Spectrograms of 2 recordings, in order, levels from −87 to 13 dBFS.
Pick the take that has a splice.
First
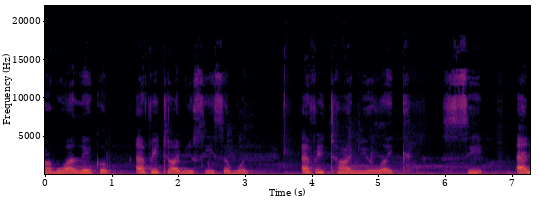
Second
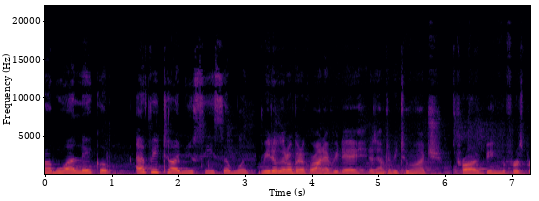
second; 2 cuts; at 3.1 s, 6.2 s

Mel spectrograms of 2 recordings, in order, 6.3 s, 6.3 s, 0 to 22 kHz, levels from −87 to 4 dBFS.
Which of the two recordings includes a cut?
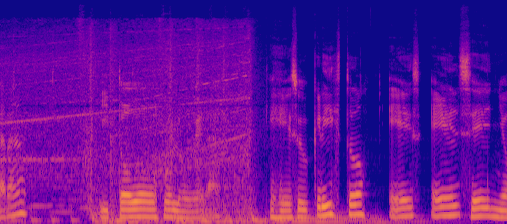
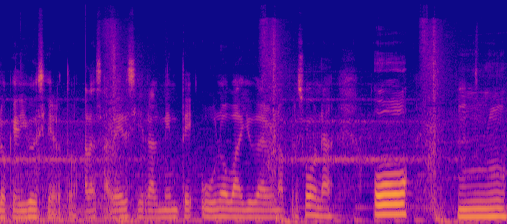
second; 1 cut; at 1.0 s

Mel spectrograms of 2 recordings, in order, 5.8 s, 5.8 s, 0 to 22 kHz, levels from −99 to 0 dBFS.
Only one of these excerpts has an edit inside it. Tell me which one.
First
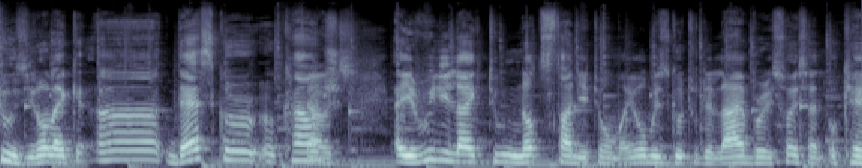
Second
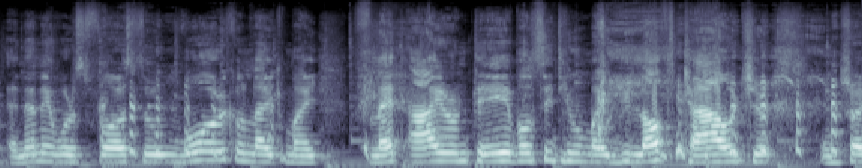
first; 1 cut; at 2.6 s

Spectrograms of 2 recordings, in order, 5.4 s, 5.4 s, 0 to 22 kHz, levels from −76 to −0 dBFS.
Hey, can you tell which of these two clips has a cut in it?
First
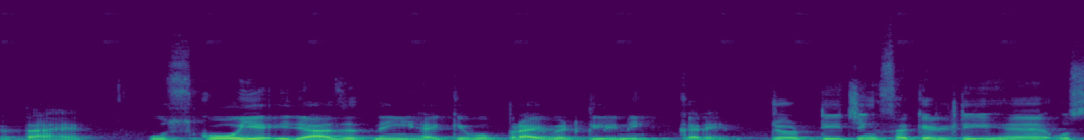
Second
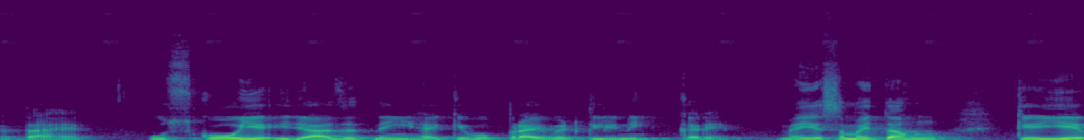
first; 1 cut; at 3.8 s

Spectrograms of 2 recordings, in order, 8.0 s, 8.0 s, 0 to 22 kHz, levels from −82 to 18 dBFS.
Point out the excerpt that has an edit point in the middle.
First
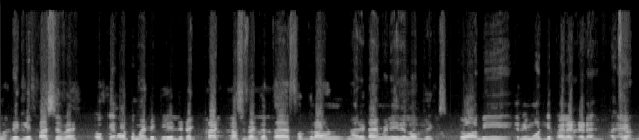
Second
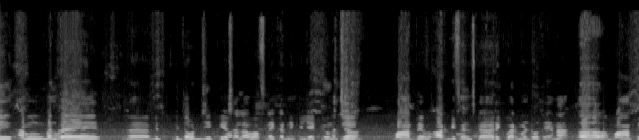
first; 1 cut; at 5.6 s

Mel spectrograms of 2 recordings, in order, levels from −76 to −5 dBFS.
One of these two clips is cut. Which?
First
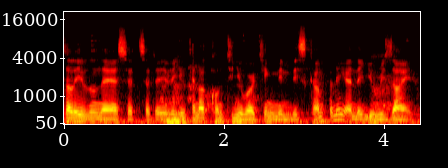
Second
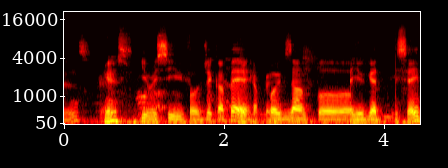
second; 1 cut; at 1.6 s

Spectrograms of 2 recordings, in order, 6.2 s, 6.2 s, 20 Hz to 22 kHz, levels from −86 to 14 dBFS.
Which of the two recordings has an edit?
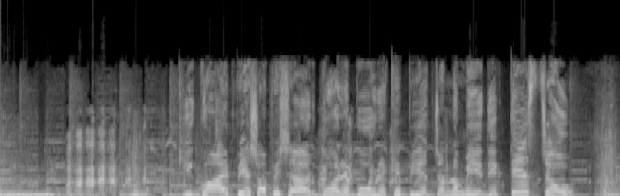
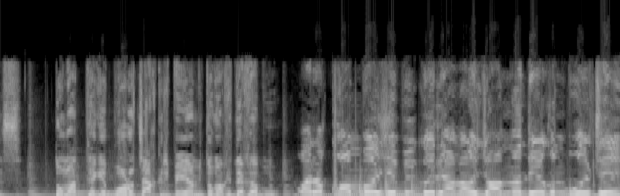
second; 1 cut; at 2.9 s

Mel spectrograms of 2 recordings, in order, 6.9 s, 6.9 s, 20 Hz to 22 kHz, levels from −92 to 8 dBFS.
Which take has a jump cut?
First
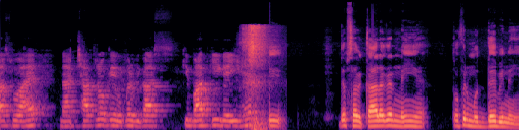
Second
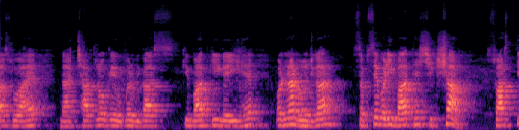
first; 1 cut; at 3.6 s

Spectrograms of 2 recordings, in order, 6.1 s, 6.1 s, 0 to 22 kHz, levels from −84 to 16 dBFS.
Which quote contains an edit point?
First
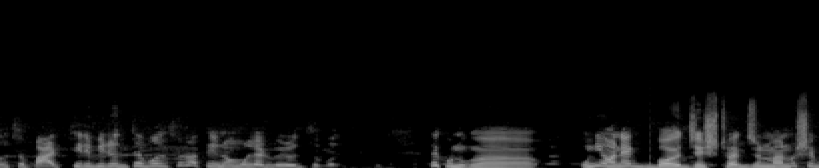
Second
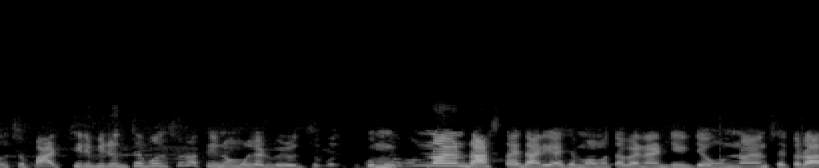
second; 1 cut; at 2.7 s

